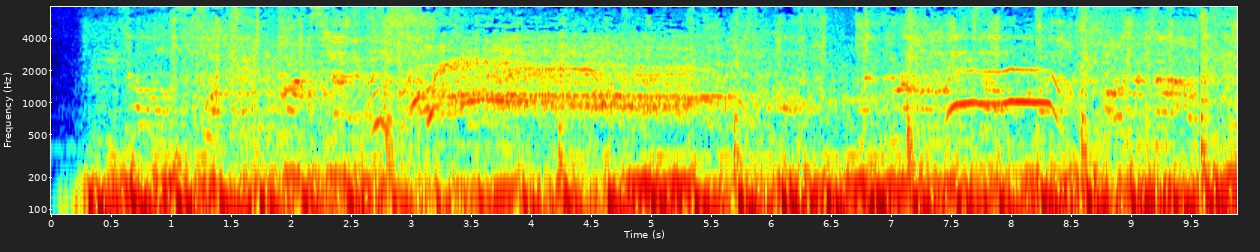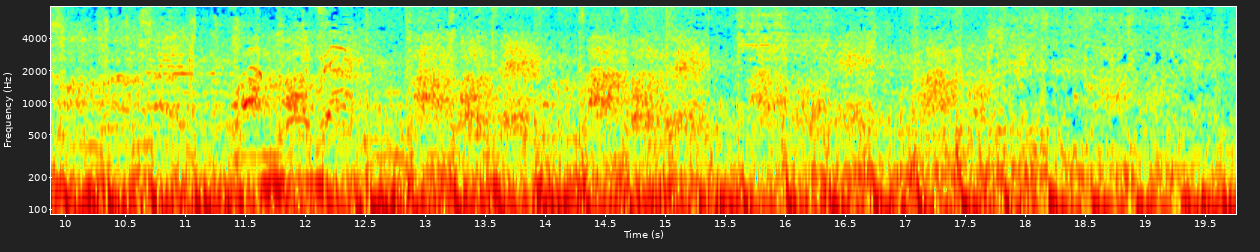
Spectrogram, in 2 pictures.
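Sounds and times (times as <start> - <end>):
large concert crowd singing and chanting: 0.4 - 19.7.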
